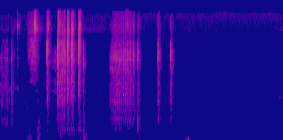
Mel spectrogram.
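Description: Near silence, with a few faint clicks and short soft rustles.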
